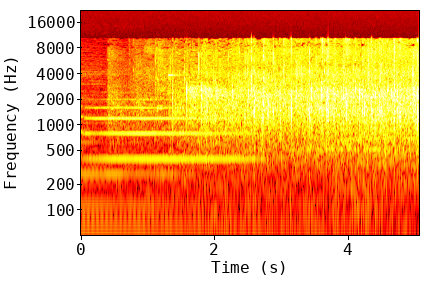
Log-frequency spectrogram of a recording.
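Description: A jazz band's last chord rings out as held notes over a low bass and fades. Audience applause starts about a second in and builds until it fills the room.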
